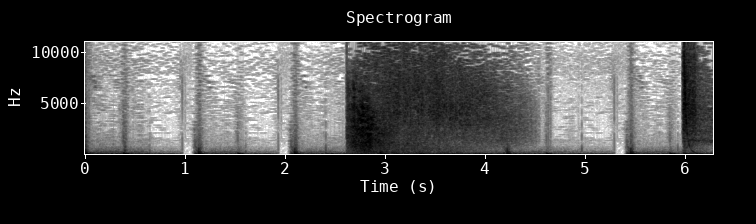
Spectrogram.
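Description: Channel ident sound design: deep, pulsing thuds like a heartbeat, broken by sharp hits and short dropouts, with a swell of hissing noise about two and a half seconds in that fades away a second and a half later.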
